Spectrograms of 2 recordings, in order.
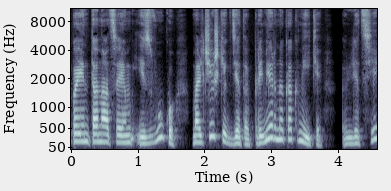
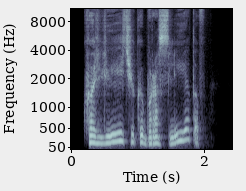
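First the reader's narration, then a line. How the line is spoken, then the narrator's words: Almost tender boyish voice. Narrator (Russian): Почти ласково сказал мальчишеский голос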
